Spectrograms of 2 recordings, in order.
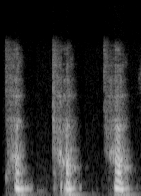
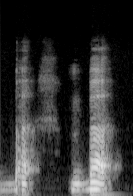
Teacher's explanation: produce P and B in the same way, except that for B, your vocal cords vibrate.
